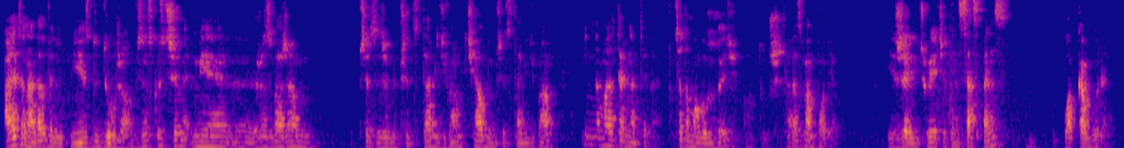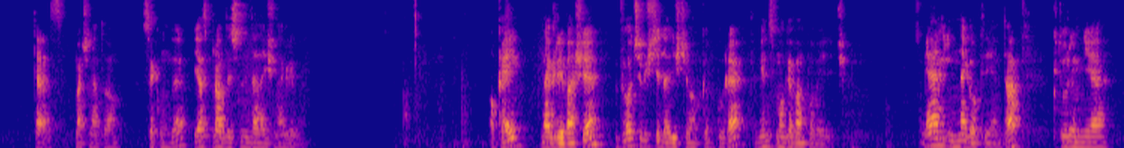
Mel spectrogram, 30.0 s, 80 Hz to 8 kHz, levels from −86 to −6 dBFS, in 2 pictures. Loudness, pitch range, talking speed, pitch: -37 LUFS, 95-110 Hz, 130 wpm, 105 Hz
